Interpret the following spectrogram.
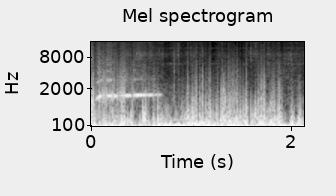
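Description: Wind buffeting the microphone of a camera on a moving bicycle, a loud steady rumble throughout. In the first moment a short, thin, high whistle-like tone sounds and edges slightly upward.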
